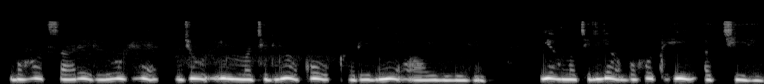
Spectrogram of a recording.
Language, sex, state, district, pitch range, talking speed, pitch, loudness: Hindi, female, Bihar, Saran, 215-260 Hz, 150 wpm, 230 Hz, -16 LUFS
